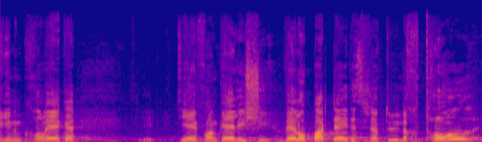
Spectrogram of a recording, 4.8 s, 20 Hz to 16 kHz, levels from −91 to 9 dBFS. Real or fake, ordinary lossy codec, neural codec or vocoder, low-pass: fake; none; vocoder, 44.1 kHz, 128 mel bands, Pupu-Vocoder; 14.4 kHz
